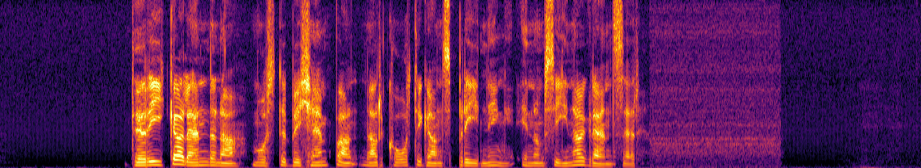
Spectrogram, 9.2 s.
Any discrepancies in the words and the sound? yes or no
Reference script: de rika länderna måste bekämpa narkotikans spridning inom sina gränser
no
